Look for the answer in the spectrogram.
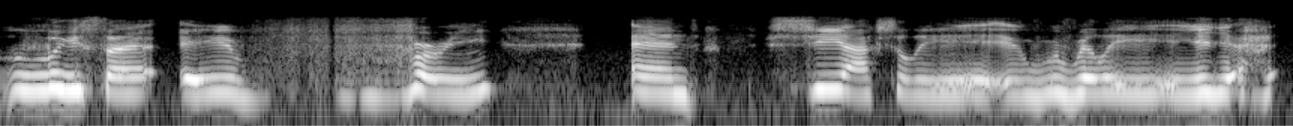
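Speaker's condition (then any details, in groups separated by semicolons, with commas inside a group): Stuttering; developmental stutter since starting to talk, childhood speech therapy with speech pathologist Lisa Avery; stuttering audible during interview, finds stuttering exhausting; stutters more with opposite sex, therapy taught slower blended speech, cannot sustain it in job interviews; prolonged sounds, blocks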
